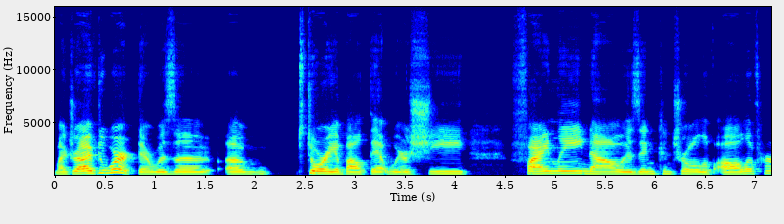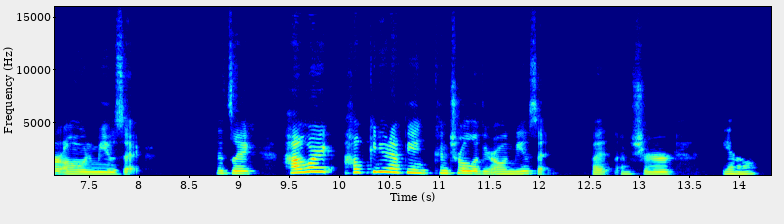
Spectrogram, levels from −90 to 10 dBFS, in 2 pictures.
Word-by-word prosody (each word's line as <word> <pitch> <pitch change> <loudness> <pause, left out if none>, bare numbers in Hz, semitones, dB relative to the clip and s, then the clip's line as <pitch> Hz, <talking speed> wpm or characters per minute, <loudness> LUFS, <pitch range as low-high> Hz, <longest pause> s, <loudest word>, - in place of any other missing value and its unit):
my 185 - -1
drive 215 +4 +7
to 260 - -3
work, 315 +4 +6
there 175 - -1
was 185 0 -1
a 185 0 0 0.2
a 185 0 +2 0.5
story 215 -6 +5
about 175 -2 +2
that 185 -1 -1
where 185 -1 -2
she 195 0 -4 0.4
finally 220 - +3
now 185 -2 +3
is 180 0 0
in 190 +1 -3
control 190 -1 -4
of 170 - -8
all 175 +3 +2
of 210 0 -3
her 220 0 -4
own 185 -1 -5
music. 170 -3 -7 0.8
It's 235 0 -11
like, 220 -1 -3 0.3
how 305 +6 +3
are 390 -1 +4 0.2
how 320 0 -4
can 345 +4 -4
you 370 - +2
not 325 -3 0
be 300 -3 -2
in 265 -3 -4
control 235 -2 -3
of 210 - -6
your 200 -1 -7
own 195 0 -6
music? 220 +3 -8 0.4
But - - -10
I'm 175 - -15
sure 180 +2 -7 0.5
you 200 - -8
know? 185 +2 -10
195 Hz, 185 wpm, -26 LUFS, 185-225 Hz, 0.8 s, drive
